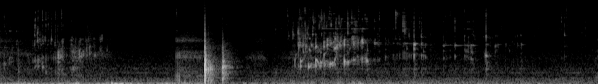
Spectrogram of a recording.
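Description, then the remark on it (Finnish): Cold and hot water pours and splashes into mugs in short bursts, with a sharp ceramic clink partway through and trickling drips between pours; no one speaks. “Siis sehän voi riippua siitä, että kuuma muki jostain syystä soi huonommin, niin, niin vaihdetaan nämä maidot veteen ja kokeillaan uusiksi.”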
